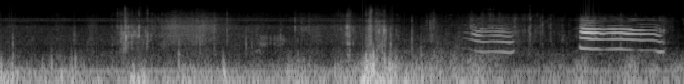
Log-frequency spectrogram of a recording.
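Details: Wary stray cat on a seaside road in Japan, filmed with a GoPro: two short falling meows, the second stronger, follow handling noises and rustling, over low outdoor rumble.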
